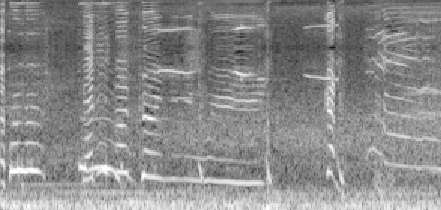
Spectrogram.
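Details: Riddick, a dog just moved out of ICU at Bryanston Veterinary Hospital and visiting on the grass outside, uncomfortable and probably hungry, whines in drawn-out falling and wavering tones, several in a row over a steady low rumble.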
